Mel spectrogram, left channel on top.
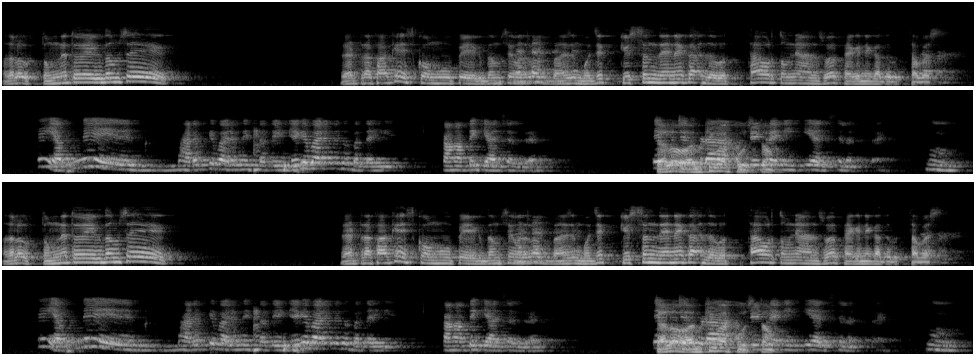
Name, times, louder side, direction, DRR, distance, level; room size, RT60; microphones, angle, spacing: voice 1, 0.0-1.7 3.4-9.4 12.2-12.3 12.6-12.7 16.3-17.4, right 1 dB, 10° right, 10 dB, 0.8 m, -24 dB
voice 2, 5.1-5.8 9.2-9.4 10.1-13.6 14.1-15.1 16.2-18.5 19.0-19.3, left 2 dB, 50° left, 1 dB, 5.5 m, -26 dB
16.5 x 6.2 x 7.5 m, 0.63 s
head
